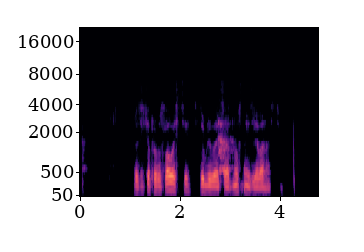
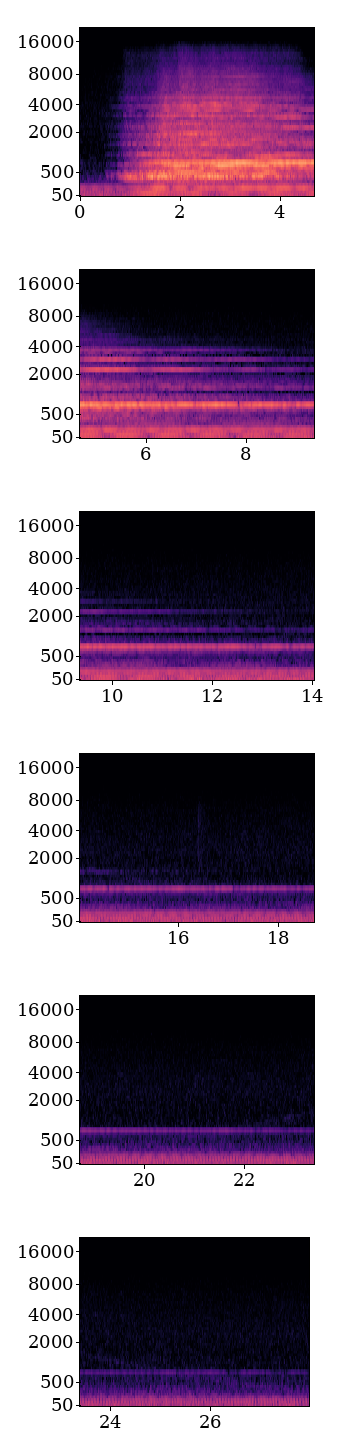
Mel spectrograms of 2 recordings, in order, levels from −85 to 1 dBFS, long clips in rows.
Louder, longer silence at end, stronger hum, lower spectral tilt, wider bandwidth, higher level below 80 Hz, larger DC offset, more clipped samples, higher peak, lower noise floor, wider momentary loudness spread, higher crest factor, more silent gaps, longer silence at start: second, -32 LUFS vs -23 LUFS; first, 0.95 s vs 0 s; neither; first, -9.5 dB/octave vs -4.5 dB/octave; second, 4.4 kHz vs 15 kHz; second, -76 dBFS vs -48 dBFS; neither; neither; second, -16 dBFS vs -8 dBFS; first, -88 dBFS vs -46 dBFS; second, 14 LU vs 27 LU; about the same, 18 dB vs 20 dB; neither; first, 1.1 s vs 0 s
